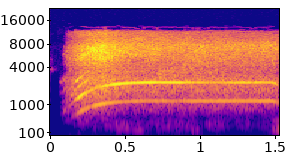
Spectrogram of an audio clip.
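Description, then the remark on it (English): A Shark cordless wand vacuum runs: its motor spins up fast into a steady, high-pitched whine over a loud, airy hiss, holding for about a second and a half with no talking. “It's called the Shark. It's like a wand, a little wand vacuum. I'm going to play it.”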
